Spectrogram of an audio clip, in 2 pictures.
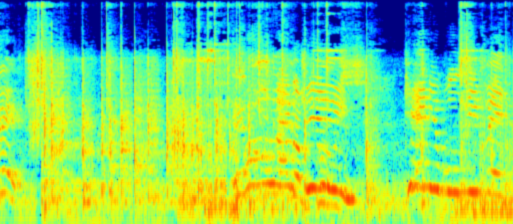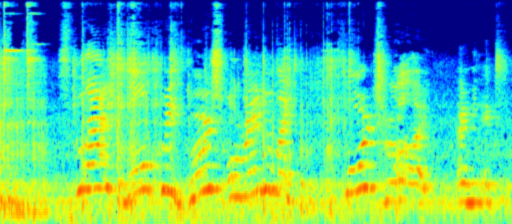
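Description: Beyblade spinning tops launched into a plastic stadium, clashing and rattling with rapid clicks for the first few seconds. A child's excited voice calls out over the battle throughout.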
